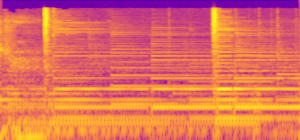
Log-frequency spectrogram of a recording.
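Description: Acoustic guitar playing sustained chords between sung lines of a song, with a fresh strum just after the start and another about one and a half seconds in.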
